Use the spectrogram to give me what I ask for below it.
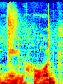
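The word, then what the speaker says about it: Nyhavn: Now if you look at the spelling, I know it looks like Nyhaven, but it's actually pronounced something like New Horn.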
